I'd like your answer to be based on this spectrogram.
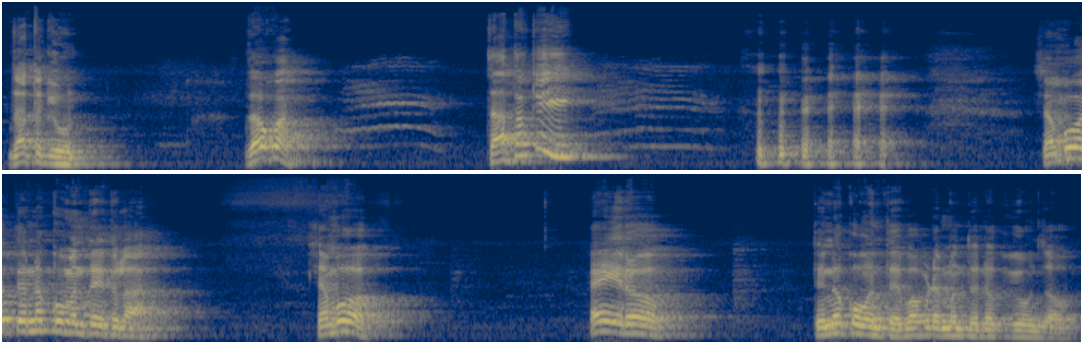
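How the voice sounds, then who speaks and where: A man talks to his pets at home, teasing and coaxing them in sing-song baby talk. His voice sits a little high and swings widely up and down as he plays along. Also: big pitch swings, slow pace, pauses often. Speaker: pet owner talking to his cats.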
